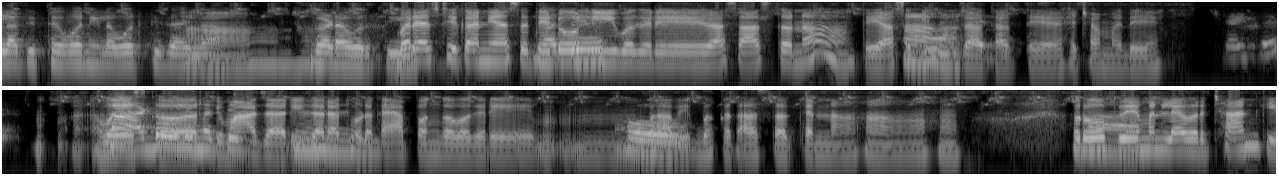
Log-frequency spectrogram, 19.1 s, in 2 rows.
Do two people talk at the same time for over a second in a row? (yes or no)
yes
